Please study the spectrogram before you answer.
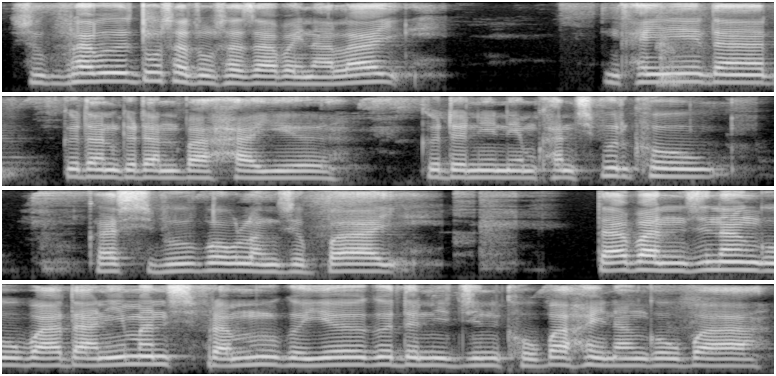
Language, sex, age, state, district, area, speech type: Bodo, female, 45-60, Assam, Chirang, rural, spontaneous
